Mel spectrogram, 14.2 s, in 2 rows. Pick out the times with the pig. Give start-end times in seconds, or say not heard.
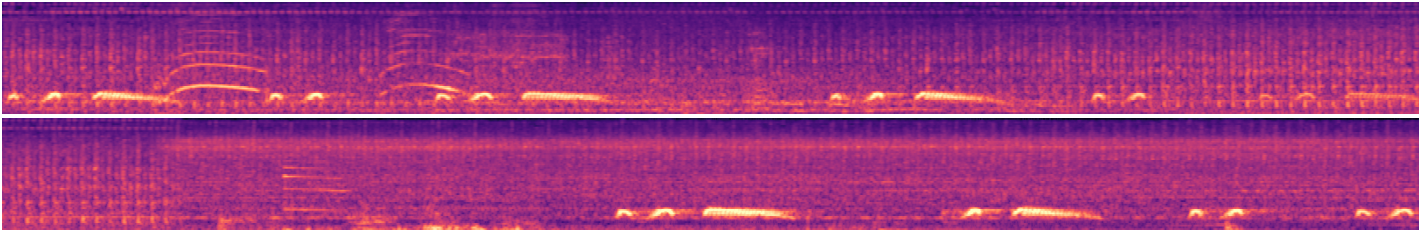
2.1-4.0, 8.2-9.9.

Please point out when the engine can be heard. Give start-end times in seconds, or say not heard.
0.0-14.1.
